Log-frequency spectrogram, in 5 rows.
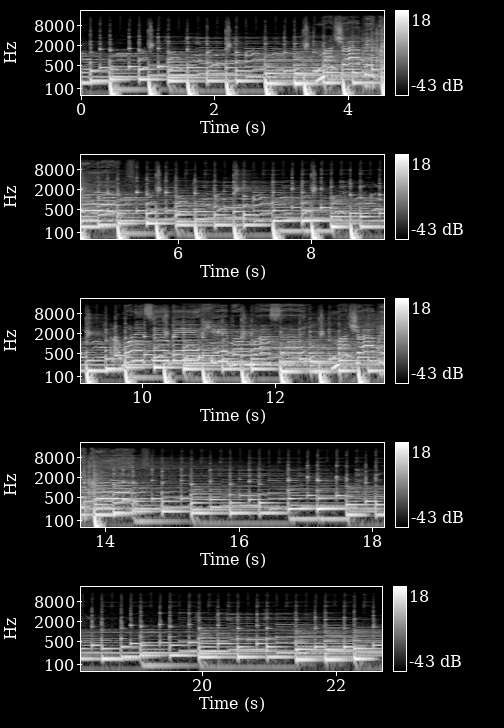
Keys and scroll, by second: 1.2 ctrl+t, 13.4 space, 16.9 ctrl+c, 17.1 space, 18.3 ctrl+v, 18.6 ctrl+a, 22.6 space.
